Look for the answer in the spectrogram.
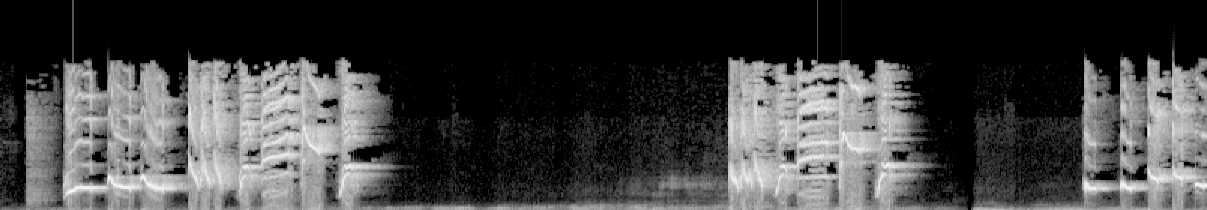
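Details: Orange-headed thrush, a calling bird played to draw others into open song. Two loud, rich phrases of varied whistles, slurred notes and quick chips are separated by a few seconds of near silence, and a third phrase begins at the end.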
